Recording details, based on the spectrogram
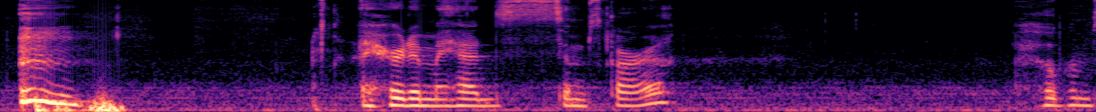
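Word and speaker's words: samskara: was walking earlier I heard in my head Sims Scara I hope I'm saying that correctly um my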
